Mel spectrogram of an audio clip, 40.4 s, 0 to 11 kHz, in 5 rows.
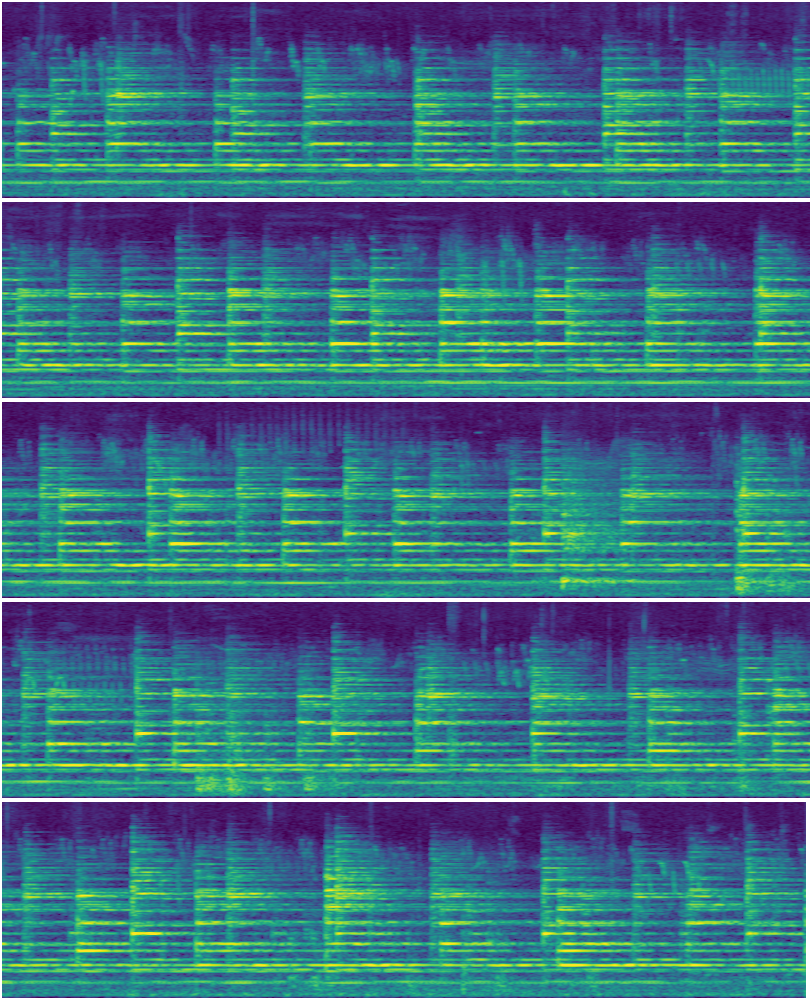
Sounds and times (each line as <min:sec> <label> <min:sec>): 0:00.0 birds 0:40.3
0:00.0 echo of church bells 0:40.3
